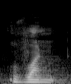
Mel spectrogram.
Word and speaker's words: one: Here one actually starts with W sound.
